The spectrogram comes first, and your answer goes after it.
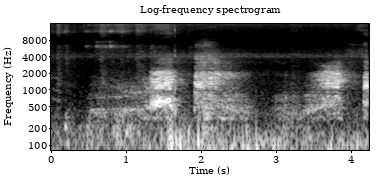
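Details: French bulldog puppy in Calgary, offered as one of a litter, giving soft whining whimpers that rise and fall in three drawn-out bursts over low rumbling background noise.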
